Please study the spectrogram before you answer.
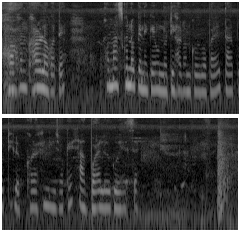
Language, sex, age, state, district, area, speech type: Assamese, female, 18-30, Assam, Goalpara, urban, spontaneous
